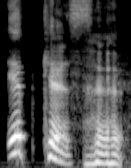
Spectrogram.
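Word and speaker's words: Ipkiss: you pronounce it yeah very distinct it's just pronounced name as ip kiss cool good i guess he's doing just say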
